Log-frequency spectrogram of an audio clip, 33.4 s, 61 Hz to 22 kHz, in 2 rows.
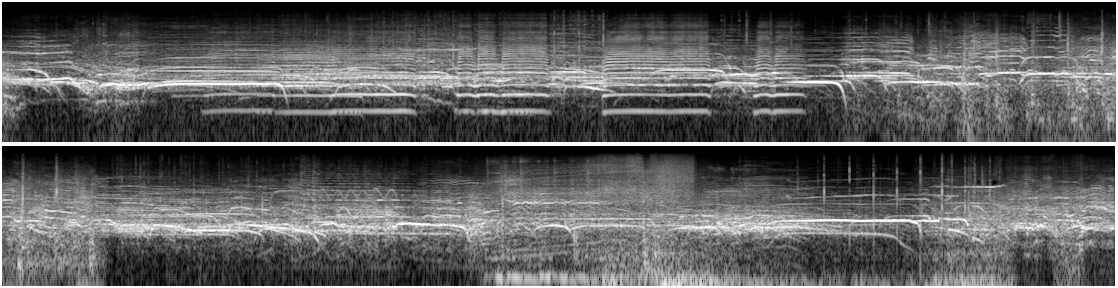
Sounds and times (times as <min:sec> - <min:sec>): Cheering: 0:00.0 - 0:33.4
Crowd: 0:00.0 - 0:33.4.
